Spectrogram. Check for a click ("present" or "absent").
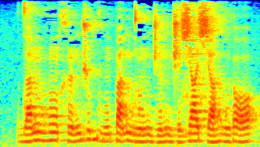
absent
